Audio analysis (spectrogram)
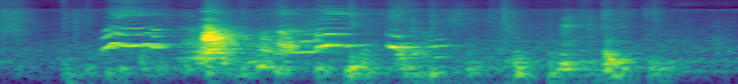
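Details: Seven-week-old puppies in a crate give short high whines and yips that bend up and down, with one sharper yelp near one second, followed by softer whimpers and a person talking quietly.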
